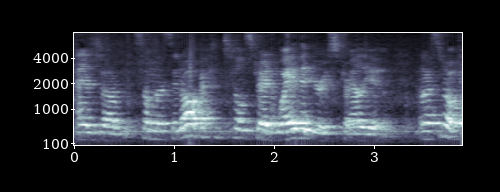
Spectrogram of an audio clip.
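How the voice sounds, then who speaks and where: A woman is talking. Audible room echo and noticeable background noise surround her voice. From Australia. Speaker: professor, keynote speaker. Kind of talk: keynote lecture. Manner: friendly, animated.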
